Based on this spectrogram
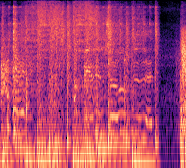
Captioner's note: thunder rumble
